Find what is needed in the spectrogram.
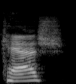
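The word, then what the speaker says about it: cache: Um, it's kind Look, I also I know it's pronounced cash.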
